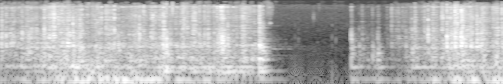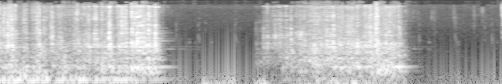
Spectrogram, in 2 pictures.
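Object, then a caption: Rusty metal can scratched with a nail. A nail worn on a fingertip taps and scratches a rusty metal can. Dense, fast ticking and rasping scrapes run in three bursts separated by short pauses.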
